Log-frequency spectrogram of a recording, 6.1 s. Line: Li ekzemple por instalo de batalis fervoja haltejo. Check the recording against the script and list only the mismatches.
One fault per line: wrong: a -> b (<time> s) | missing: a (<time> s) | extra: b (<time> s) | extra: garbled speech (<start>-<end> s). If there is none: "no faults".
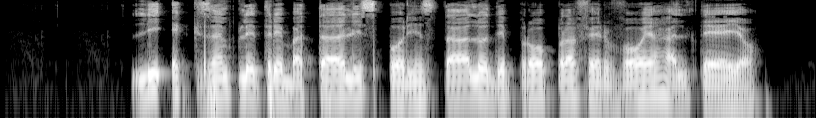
extra: tre batalis (2.0 s)
wrong: batalis -> propra (4.0 s)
